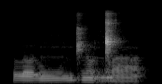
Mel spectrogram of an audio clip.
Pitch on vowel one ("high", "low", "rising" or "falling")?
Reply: low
